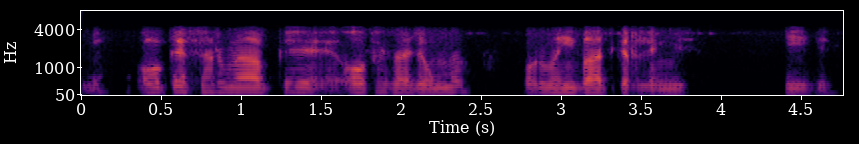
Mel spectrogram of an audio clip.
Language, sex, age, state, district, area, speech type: Urdu, male, 18-30, Uttar Pradesh, Saharanpur, urban, conversation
